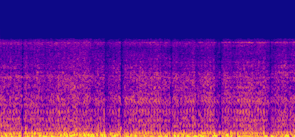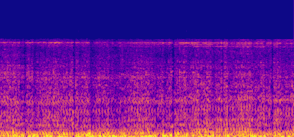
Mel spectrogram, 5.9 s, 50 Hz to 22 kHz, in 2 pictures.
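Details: Kriss 110 two-stroke motorcycle running on a newly fitted adjustable racing CDI in place of the standard unit; loud, low, steady burble holding even with no stumbling or misfire; runs cleanly.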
